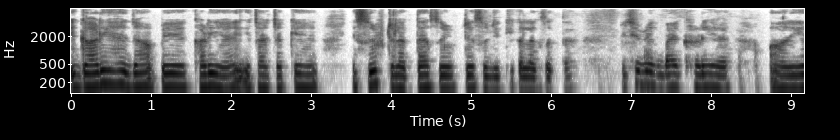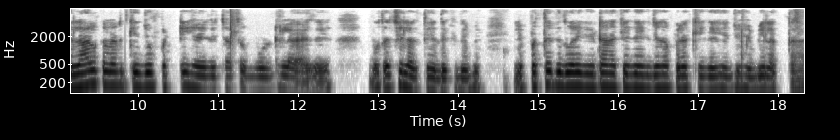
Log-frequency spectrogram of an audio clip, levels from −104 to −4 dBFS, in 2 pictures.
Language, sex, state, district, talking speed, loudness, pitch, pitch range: Hindi, male, Uttar Pradesh, Etah, 190 wpm, -19 LUFS, 150 Hz, 145-160 Hz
